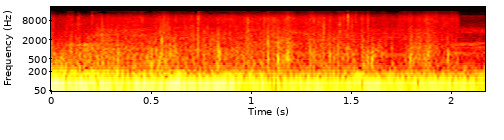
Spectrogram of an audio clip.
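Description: Someone running through undergrowth: irregular footfalls and rustling over a heavy low rumble that begins abruptly.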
